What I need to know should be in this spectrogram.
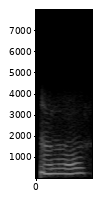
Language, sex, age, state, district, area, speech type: Kashmiri, female, 18-30, Jammu and Kashmir, Ganderbal, rural, conversation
